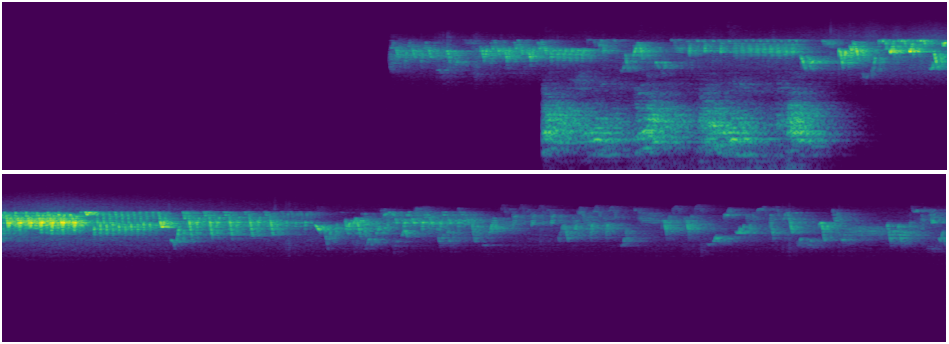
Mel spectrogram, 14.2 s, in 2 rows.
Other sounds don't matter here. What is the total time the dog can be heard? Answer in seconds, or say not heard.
2 s.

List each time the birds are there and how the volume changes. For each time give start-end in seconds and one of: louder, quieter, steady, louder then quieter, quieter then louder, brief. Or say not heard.
2.9-14.1 louder then quieter.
